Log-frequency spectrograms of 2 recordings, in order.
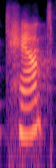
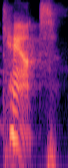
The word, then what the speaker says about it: can't: when they say you can't blame the youth. They don't really pronounce the T in can't. So it ends up sounding like can.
